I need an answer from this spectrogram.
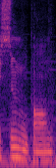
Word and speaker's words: Sun Wukong: I just said his name wrong for 2 times in a row, but it's actually Sun Wukong.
